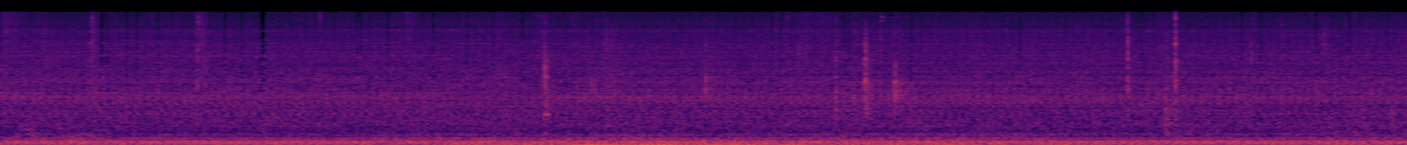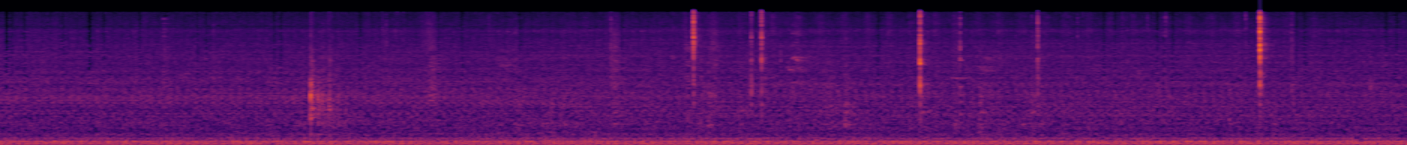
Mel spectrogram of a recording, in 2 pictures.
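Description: A steady low machine hum, with a few faint light clicks of small parts and tools being handled.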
